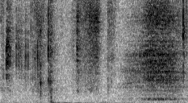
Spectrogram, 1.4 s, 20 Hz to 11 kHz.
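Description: Pokémon card booster packs from a Mew 151 Ultra Premium collection are torn and shuffled open close by, giving short papery rips and card-sliding rustles.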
